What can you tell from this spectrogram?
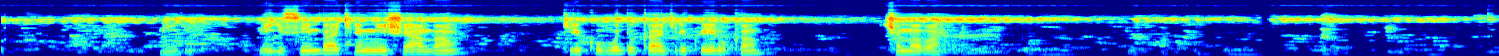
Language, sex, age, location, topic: Kinyarwanda, male, 50+, Musanze, agriculture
